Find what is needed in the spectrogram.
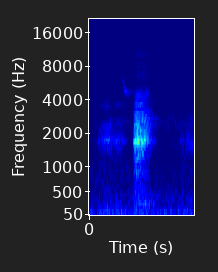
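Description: A man's breath close to the microphone: a faint breath, then a short sharp exhale like a sigh about a second in.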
